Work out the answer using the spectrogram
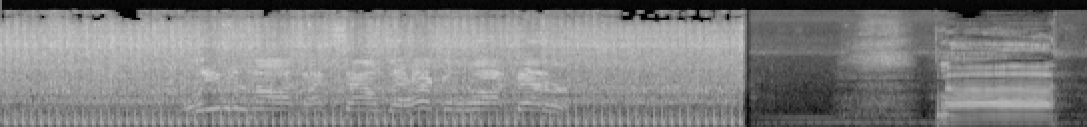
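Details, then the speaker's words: Engine running after the loose drive belt was repositioned and tightened, belt then jumped off to expose the idler pulley; even, steady beat with no squeal or slap, sounds much better. Normal running. "let's jump the belt off and go like that and then you can see the pulley and that sounds a hell of a lot better"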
